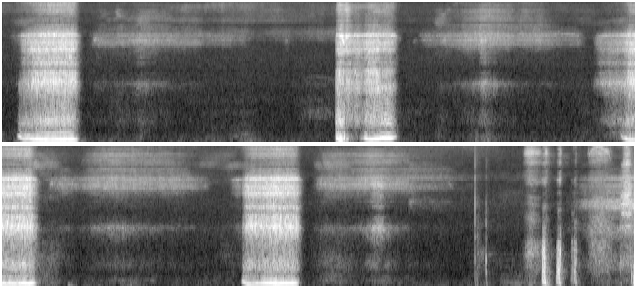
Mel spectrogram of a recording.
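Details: Sleeping puppy, a young female dog adopted from a rescue, snoring in a lap while drooling with tongue out; four deep, low snores about every four seconds with quiet breathing between, a little rustling at the end.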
